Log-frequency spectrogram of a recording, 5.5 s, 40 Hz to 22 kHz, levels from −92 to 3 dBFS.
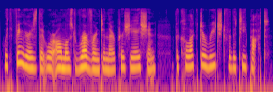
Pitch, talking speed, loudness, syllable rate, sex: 215 Hz, 165 wpm, -21 LUFS, 5.6 syllables/s, female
